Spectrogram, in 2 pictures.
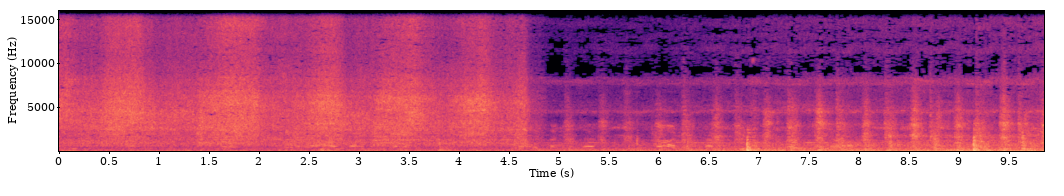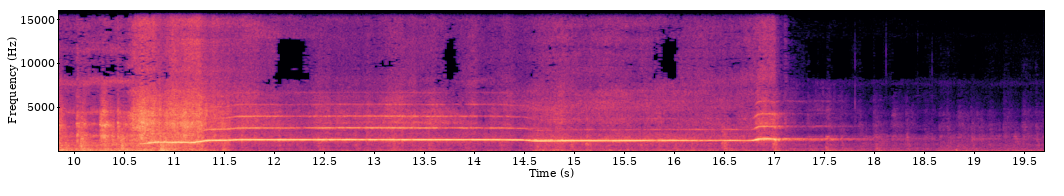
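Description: Small steam locomotive hissing steam, in pulses at first, then a long steam-whistle blast about eleven seconds in that holds one steady tone for some six seconds, dips slightly in pitch partway, steps back up and cuts off near the end.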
